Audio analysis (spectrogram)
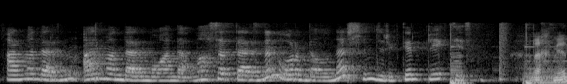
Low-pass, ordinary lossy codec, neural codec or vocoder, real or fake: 7.2 kHz; none; none; real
